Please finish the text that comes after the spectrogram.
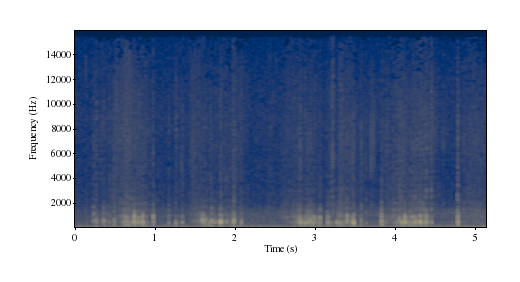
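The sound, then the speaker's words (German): Footsteps crunching through a closed layer of snow, a steady walking rhythm of about five squeaky, granular crunches, moderately loud, with no one speaking. “Ich habe gerade noch ein akustisches Highlight. Ich ja. habe nämlich eine geschlossene Schneedecke gefunden.”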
